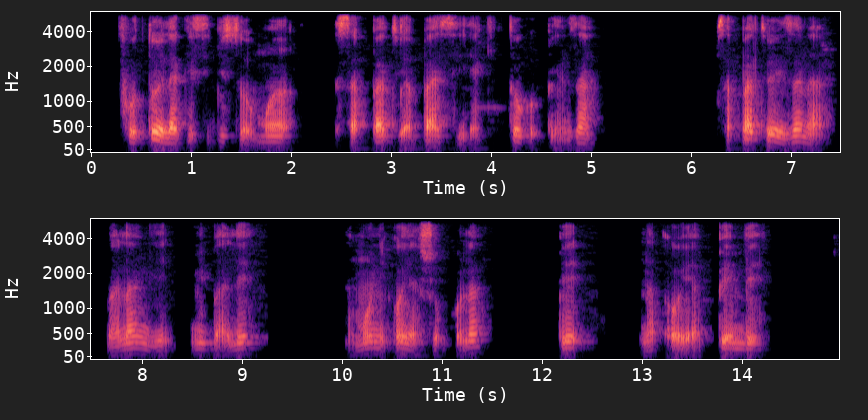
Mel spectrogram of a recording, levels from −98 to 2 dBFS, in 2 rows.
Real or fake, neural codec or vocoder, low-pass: real; none; 5.4 kHz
